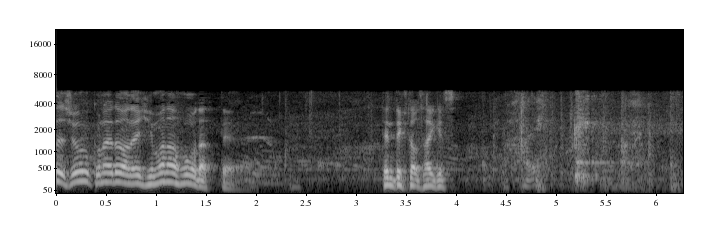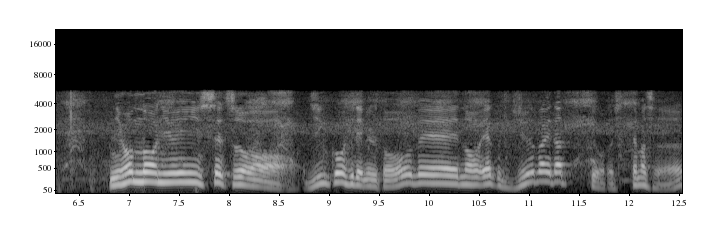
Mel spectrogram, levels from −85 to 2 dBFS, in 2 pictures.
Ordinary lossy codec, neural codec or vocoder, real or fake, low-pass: none; none; real; 5.4 kHz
